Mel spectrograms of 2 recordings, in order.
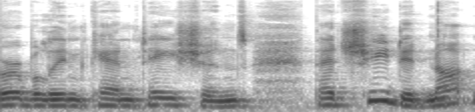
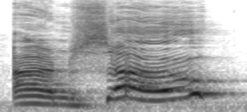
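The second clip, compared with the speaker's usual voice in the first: loud, high, hearty Slughorn; booming professor; 8 semitones higher, 10 dB louder than usual. Acted. Professor announcing to class, loud and hearty. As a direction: boom it out to the whole dungeon.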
